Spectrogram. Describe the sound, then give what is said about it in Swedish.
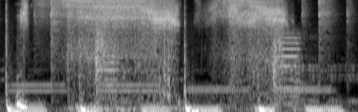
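A steady, loud hiss and crackle like food sizzling on a hot grill, running continuously with a faint recurring low thump underneath, and no one talking. “Nej, det är lite grann ljudet av en stekhet grill, för än är säsongen inte över.”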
